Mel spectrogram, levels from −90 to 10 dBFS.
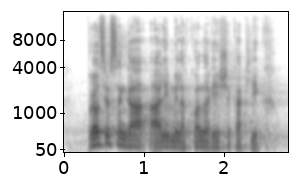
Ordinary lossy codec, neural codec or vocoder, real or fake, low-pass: none; none; real; 14.4 kHz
